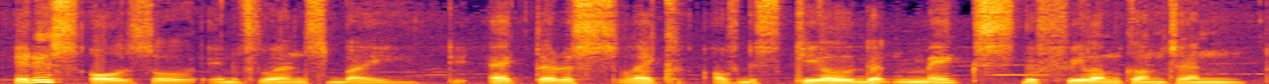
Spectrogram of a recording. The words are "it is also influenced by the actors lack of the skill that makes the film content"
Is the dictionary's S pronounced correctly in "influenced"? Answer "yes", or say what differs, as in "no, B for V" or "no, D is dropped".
yes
